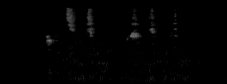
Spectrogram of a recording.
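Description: A short whispered phrase, with several sharp hissing consonants, starting about half a second in.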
